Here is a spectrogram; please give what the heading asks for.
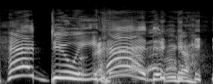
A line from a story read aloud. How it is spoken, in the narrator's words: yelling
